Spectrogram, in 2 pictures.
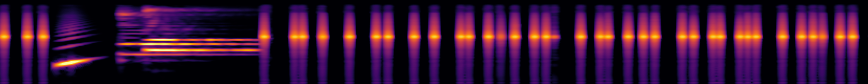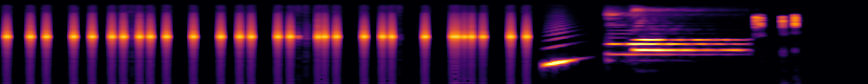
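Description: Rapid, continuous keyboard-typing clicks from a texting sound effect. Twice they stop for a short rising swoop followed by a brief chime, the sent-message sound as a new text bubble appears.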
